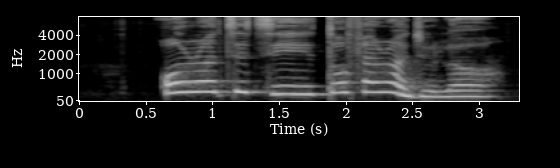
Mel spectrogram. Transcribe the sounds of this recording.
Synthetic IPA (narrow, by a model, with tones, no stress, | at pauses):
o˦ɾ̃ã˦ti˦ti˧to˦fɛ˦ɾ̃ã˦˨d͡ʒu˨lɔ˧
